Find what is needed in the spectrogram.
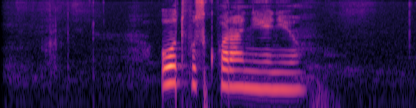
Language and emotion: Russian, neutral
